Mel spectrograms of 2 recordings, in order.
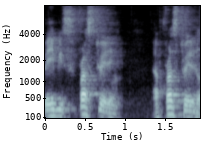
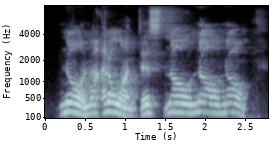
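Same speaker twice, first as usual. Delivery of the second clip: put-on high little baby voice; 7 semitones higher than usual. Describing a mother offering a honey-dipped nipple, imitating a baby refusing. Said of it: "And baby's".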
